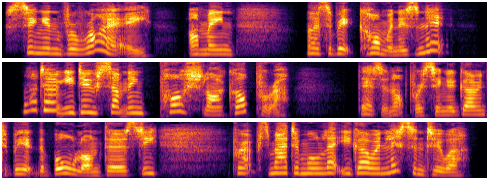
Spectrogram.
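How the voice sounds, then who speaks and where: A woman's voice: sits high, expressive, fairly quick, no echo, studio quality, voice pushed up. A woman voicing a brash, bossy young kitchen maid who scolds bluntly and swears freely. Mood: scornful.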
